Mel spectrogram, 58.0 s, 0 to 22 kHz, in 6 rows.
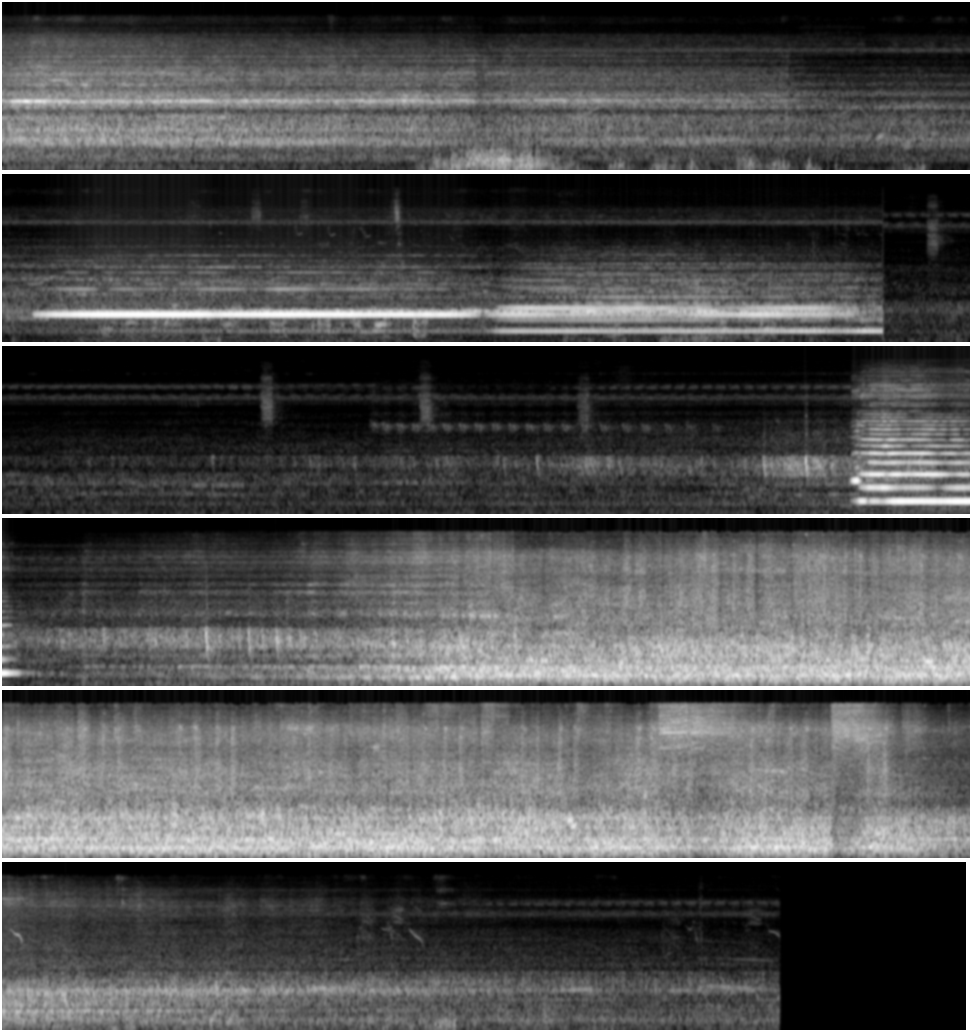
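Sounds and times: train horn: 0:00.0 - 0:05.3, 0:09.9 - 0:18.5, 0:27.8 - 0:29.6
train wheels rushing on rails: 0:00.0 - 0:10.0, 0:22.0 - 0:55.8.

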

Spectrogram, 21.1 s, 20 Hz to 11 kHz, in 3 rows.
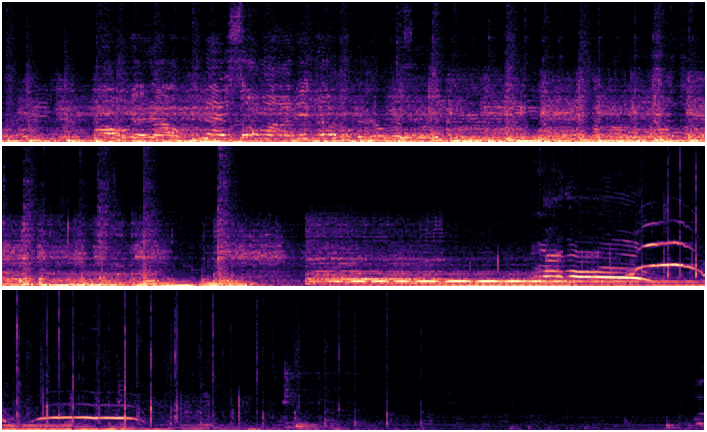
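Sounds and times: high gliding guitar notes: 0:00.0 - 0:17.3
electric rock band chord: 0:00.0 - 0:18.5
audience clapping and cheering: 0:11.6 - 0:18.6.

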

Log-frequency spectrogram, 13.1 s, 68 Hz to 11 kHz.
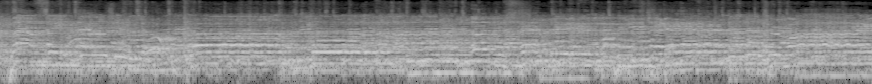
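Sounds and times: a cappella group singing: 0:00.0 - 0:13.0.

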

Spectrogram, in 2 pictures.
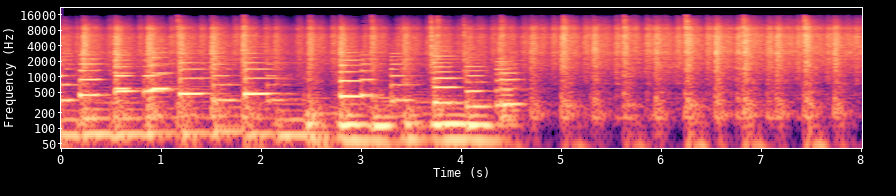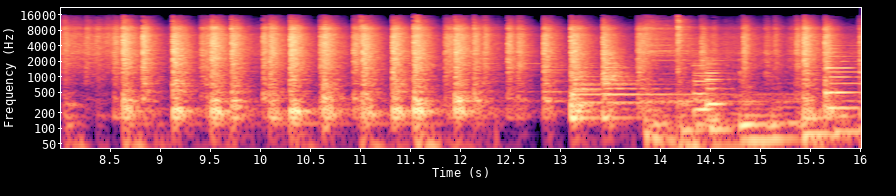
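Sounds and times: jazz drum solo: 0:00.0 - 0:16.0.

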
